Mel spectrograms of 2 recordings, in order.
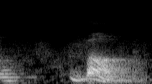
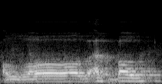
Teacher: Jangan ditukar huruf ra pada waw pada lafaz akbar.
